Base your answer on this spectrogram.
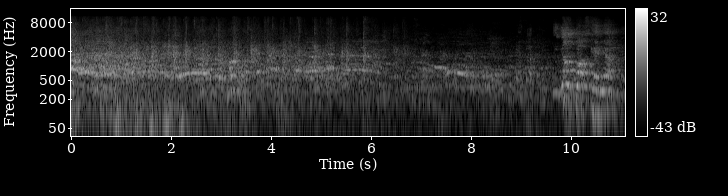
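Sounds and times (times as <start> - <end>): congregation clapping: 0.0 - 6.8.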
